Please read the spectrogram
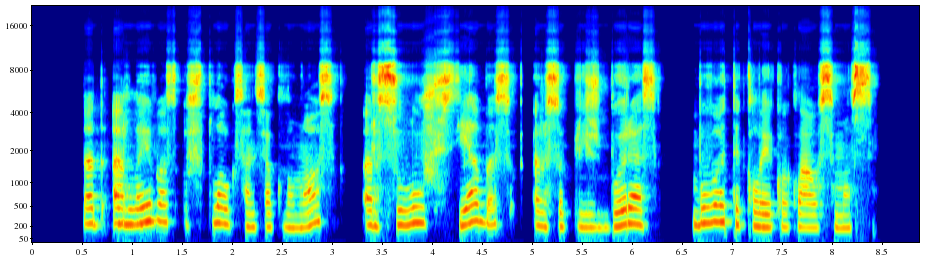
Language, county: Lithuanian, Vilnius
